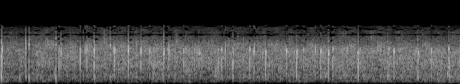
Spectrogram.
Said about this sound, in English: So could we please clap for them?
